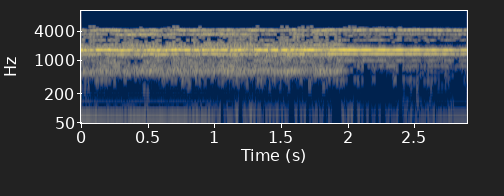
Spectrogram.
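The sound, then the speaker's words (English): A loud, continuous ringing telephone bell in a Sears Radio Theater drama, with a bright, buzzy metallic tone like an old telephone ringer, sounding steadily for about three seconds with no voices. “I was catching winks one afternoon when the phone”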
